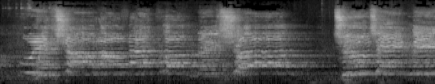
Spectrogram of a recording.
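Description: Several voices singing a slow gospel hymn in long, held phrases with vibrato and little or no instrumental backing. Each phrase swells and fades, with a brief break between phrases about five seconds in before the next one comes in loudly.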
